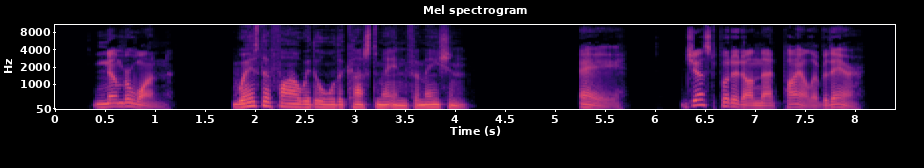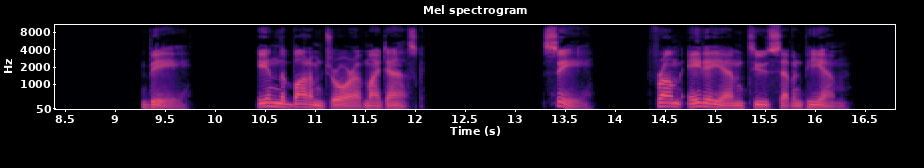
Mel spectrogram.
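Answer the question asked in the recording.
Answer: B: In the bottom drawer of my desk.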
